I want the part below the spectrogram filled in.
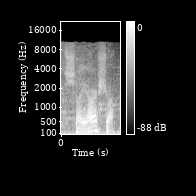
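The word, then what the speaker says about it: Xšayāršā: His Persian name, in Old Persian, which is his original native language, is Shayarsha. Now that was hard for the Jews to pronounce, so they said Ahashverosh.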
